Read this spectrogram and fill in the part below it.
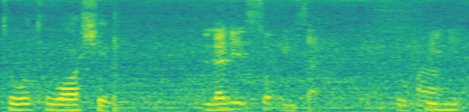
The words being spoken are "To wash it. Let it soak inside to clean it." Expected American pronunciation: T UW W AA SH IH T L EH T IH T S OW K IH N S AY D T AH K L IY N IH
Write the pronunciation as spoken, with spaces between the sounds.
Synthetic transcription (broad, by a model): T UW W AA SH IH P L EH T IH T S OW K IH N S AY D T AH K IY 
